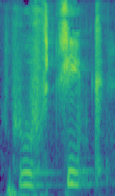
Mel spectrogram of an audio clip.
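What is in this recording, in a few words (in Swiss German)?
"fufzig", Alsatian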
